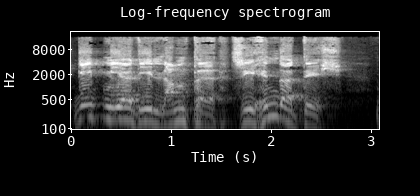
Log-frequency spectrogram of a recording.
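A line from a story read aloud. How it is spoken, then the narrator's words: Impatient wizard shouting. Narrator (German): der Zauberer rief ungeduldig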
